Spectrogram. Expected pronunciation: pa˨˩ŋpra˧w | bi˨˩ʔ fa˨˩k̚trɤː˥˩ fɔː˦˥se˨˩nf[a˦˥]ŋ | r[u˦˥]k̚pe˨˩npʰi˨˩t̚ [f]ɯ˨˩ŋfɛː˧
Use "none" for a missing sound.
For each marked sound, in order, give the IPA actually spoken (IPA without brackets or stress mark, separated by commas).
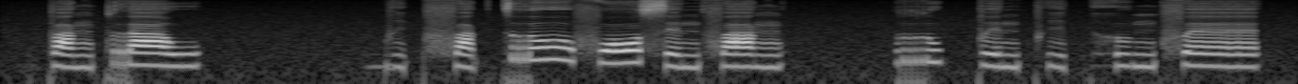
a˧, u˦˥, h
